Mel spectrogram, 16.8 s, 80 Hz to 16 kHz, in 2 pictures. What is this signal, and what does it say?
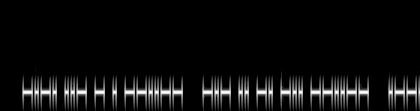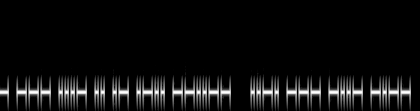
Morse code, heard as a keyed tone, about 20 wpm, 700 Hz. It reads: CUTE, KIND, JOVIAL, FOXY
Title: Pangram Challenge v2 - 20wpm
